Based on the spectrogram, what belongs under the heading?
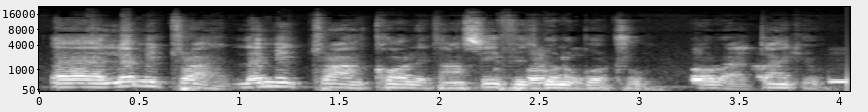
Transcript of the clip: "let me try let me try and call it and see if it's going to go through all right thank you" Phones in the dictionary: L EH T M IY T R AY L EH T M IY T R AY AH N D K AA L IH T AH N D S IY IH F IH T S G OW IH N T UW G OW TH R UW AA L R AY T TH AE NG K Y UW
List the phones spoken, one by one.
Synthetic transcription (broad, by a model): L EH T M IY T R AY L EH T M IY T R AY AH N K AA L IH T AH N S IY IH F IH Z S G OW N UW G OW T R UW AA L R AY T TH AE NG K Y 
